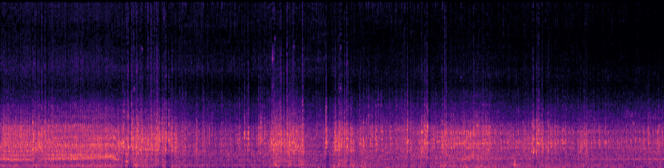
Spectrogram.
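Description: Engine of a Honda motorcycle-and-sidecar tricycle running as it rides along, heard from inside the sidecar with road noise.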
